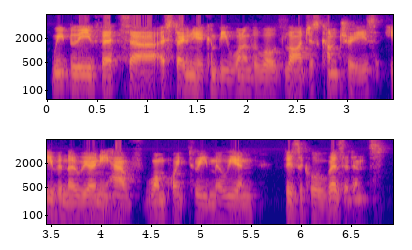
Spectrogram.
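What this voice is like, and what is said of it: Strained, failing voice. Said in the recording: “before I lose my voice”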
